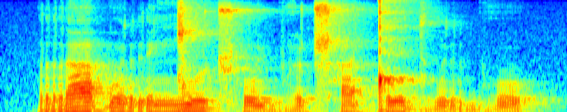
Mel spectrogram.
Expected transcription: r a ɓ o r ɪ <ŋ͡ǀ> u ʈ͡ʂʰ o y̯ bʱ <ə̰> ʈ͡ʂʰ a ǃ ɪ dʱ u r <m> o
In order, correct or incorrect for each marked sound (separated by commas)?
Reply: correct, incorrect, incorrect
